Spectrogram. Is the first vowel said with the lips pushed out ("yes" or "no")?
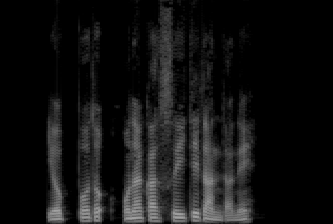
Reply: yes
